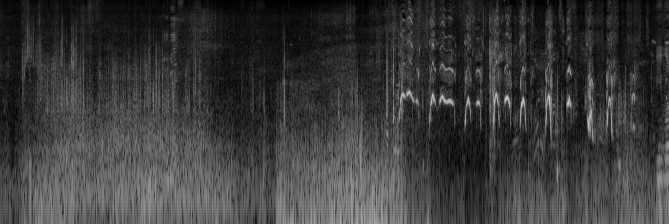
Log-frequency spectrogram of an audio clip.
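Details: German Shepherd Ramiz faces down a cow in the open. About eight seconds of heavy low noise and handling sounds give way to a quick series of loud, clipped barks.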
